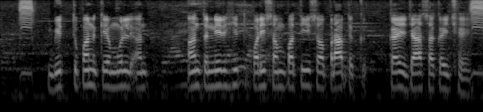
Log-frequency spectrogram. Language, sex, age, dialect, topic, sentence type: Maithili, male, 18-24, Southern/Standard, banking, statement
